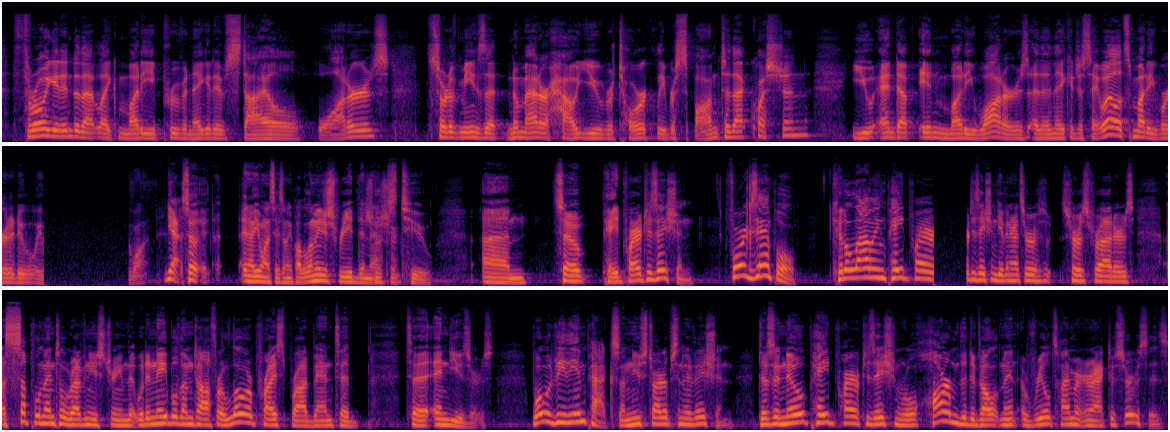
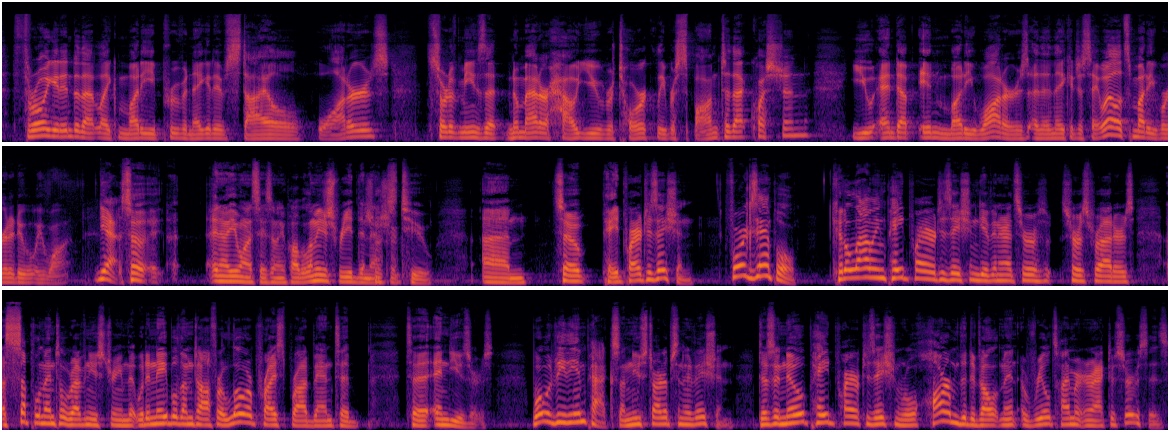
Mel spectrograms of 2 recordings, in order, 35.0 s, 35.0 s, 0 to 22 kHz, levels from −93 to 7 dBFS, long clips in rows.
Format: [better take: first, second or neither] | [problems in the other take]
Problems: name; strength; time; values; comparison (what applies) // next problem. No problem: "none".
second | audio freezing; at 12 s for 1 s and at 21 s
